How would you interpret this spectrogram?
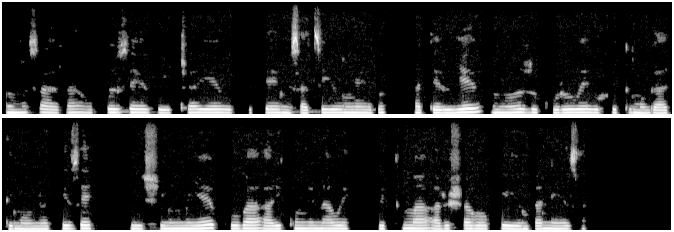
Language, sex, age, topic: Kinyarwanda, female, 18-24, health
